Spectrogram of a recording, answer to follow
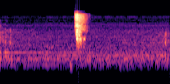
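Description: One short, sharp click-like noise about a second in, over faint room tone.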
